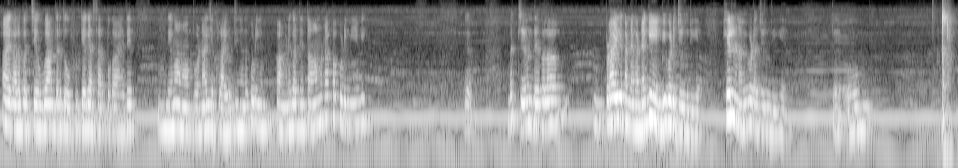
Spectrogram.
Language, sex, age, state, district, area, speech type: Dogri, female, 30-45, Jammu and Kashmir, Samba, rural, spontaneous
